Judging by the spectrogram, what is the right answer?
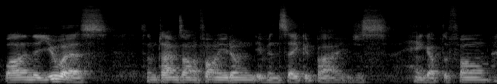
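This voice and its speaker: Young male interviewee, low and even, echoey distant mic. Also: fairly quick. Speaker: international student. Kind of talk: interview testimony. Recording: roomy, from a distance.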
